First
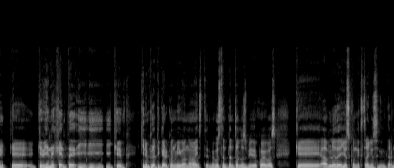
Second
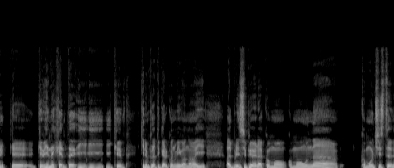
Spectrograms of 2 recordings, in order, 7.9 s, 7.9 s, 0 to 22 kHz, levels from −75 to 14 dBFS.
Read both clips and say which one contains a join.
first; 1 cut; at 3.9 s

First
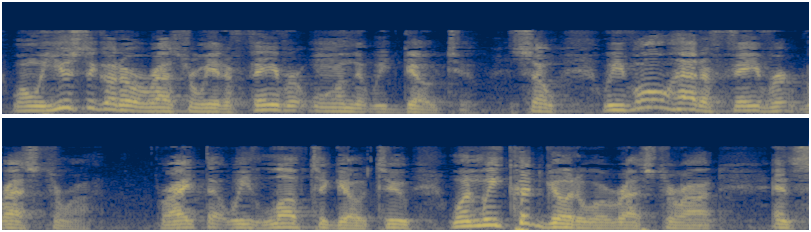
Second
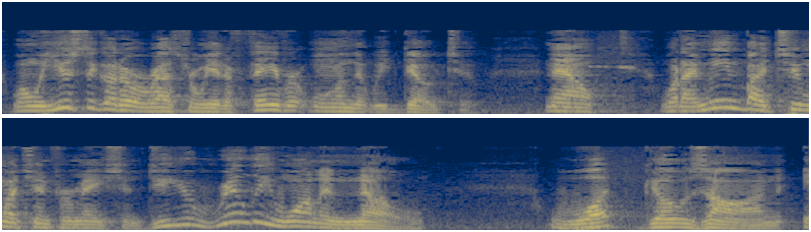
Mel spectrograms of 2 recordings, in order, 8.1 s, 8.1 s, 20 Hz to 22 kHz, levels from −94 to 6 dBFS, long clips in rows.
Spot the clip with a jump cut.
first; 1 cut; at 2.5 s

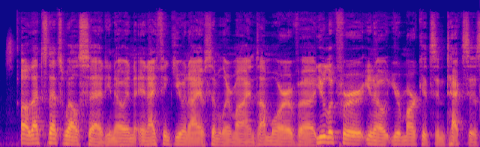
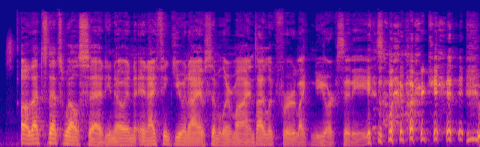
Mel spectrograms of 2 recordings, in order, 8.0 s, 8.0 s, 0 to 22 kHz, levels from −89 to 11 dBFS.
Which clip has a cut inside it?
second; 1 cut; at 4.3 s

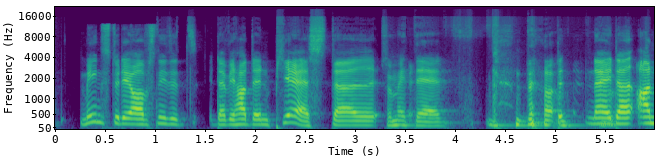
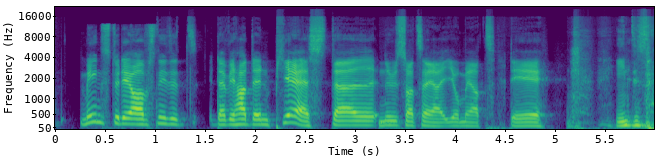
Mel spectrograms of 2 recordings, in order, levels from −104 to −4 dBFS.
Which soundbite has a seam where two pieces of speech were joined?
second; 2 cuts; at 3.2 s, 4.5 s

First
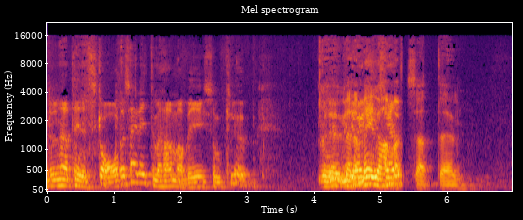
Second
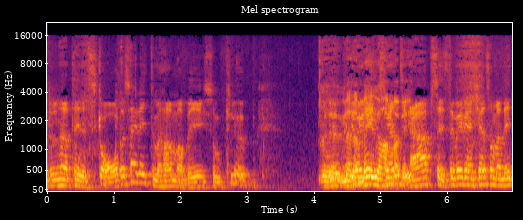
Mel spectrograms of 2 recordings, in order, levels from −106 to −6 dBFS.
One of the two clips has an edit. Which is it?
first; 1 cut; at 5.3 s

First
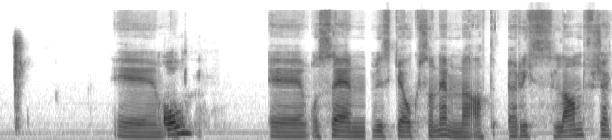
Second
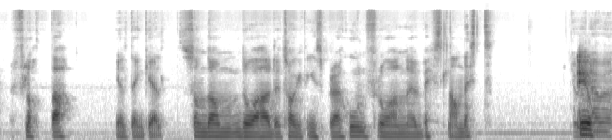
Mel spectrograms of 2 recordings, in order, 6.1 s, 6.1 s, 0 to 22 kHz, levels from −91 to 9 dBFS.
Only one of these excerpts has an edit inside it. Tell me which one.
first; 1 cut; at 3.6 s

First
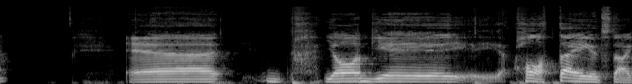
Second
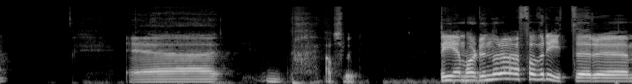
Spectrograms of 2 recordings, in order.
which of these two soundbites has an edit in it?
second; 1 cut; at 3.2 s

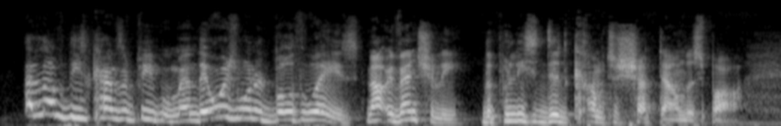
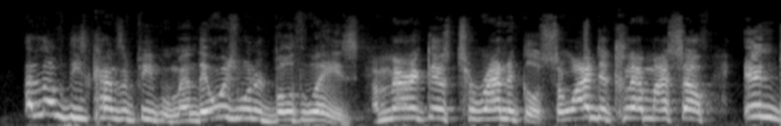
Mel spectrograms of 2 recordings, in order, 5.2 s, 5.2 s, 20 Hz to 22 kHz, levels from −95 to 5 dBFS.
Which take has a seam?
first; 1 cut; at 2.4 s

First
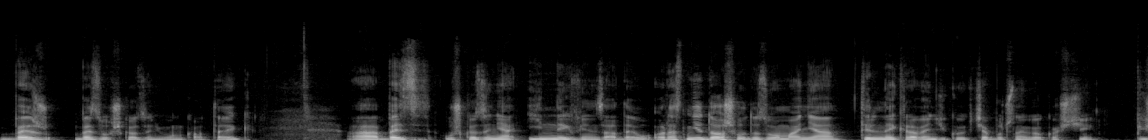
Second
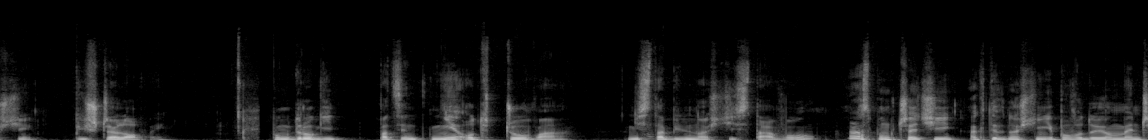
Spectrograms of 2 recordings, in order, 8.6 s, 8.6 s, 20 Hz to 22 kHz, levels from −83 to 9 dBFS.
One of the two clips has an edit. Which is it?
second; 2 cuts; at 1.9 s, 6.3 s

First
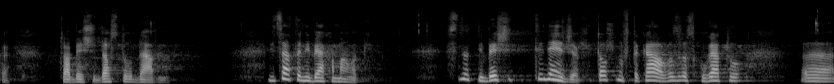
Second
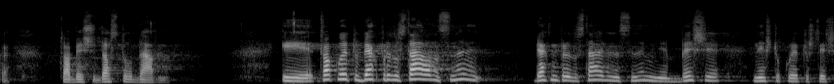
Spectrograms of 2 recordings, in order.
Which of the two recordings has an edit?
first; 1 cut; at 2.6 s

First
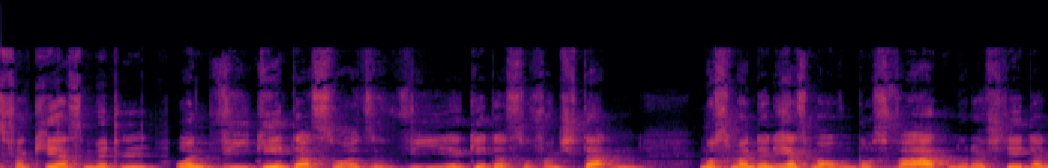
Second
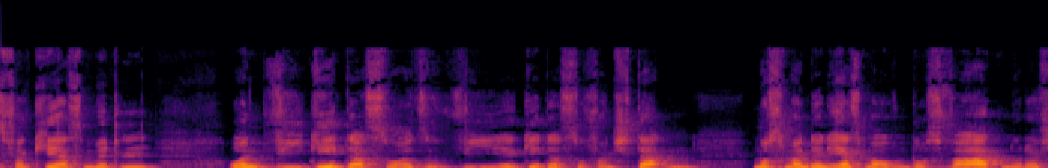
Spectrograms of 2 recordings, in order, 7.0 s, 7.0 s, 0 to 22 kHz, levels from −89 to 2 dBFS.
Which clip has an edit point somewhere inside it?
first; 1 cut; at 1.1 s

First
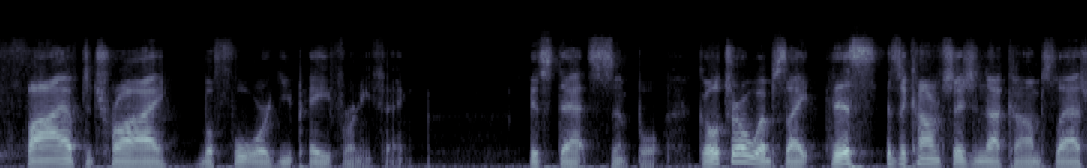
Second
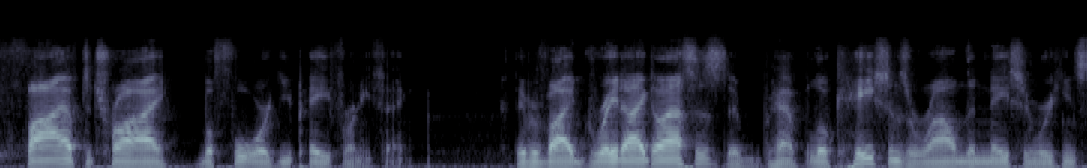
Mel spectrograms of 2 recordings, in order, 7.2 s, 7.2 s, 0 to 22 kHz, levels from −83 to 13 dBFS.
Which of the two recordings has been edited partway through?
second; 2 cuts; at 3.3 s, 4.8 s

